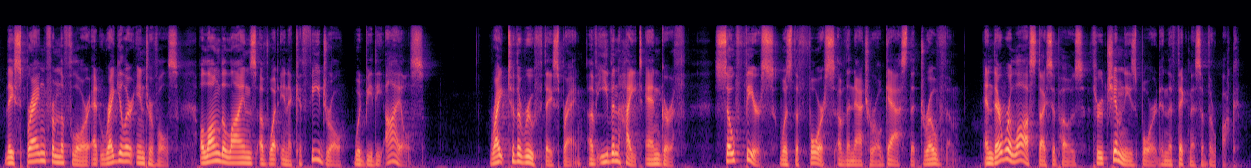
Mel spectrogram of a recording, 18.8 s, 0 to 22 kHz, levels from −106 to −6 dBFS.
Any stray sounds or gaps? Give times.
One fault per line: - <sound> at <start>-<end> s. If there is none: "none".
- dropout at 18.2-18.3 s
